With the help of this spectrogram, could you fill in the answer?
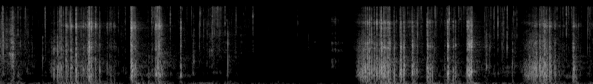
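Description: A metal blade shaves thin curls from the side of a solid oval purple soap bar, making bright, crisp scraping and crinkling bursts with little low end. The scraping runs in two stretches separated by a near-silent pause of about a second.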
